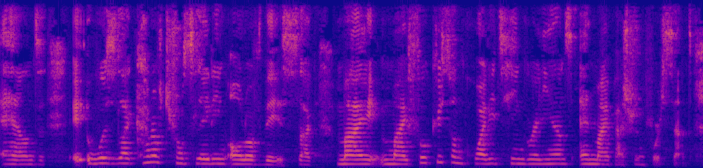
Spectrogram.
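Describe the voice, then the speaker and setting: A woman with a French accent, fairly high in pitch, at a moderate pace with fairly even intonation. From southern France. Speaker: small business owner, candle maker. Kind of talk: podcast interview.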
